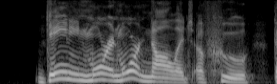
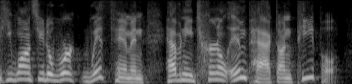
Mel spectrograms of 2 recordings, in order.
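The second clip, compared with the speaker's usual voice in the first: usual speaking voice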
